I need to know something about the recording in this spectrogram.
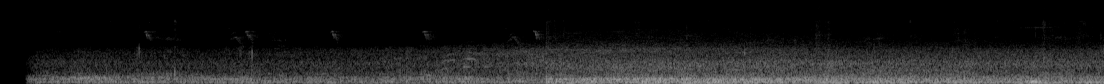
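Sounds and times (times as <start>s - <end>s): low outdoor rumble: 5.4s - 11.0s.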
